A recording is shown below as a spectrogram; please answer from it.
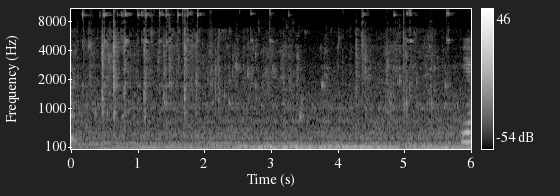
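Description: Silicone whisk beating thin spiced curd in a stainless steel pot: wet sloshing with many light irregular clicks as the whisk knocks against the pot.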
